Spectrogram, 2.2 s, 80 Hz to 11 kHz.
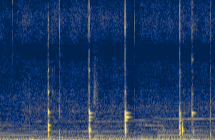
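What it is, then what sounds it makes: Dense hard firewood. Pieces of cheap, very hard and dense camping firewood, heavy like Korean zelkova and slightly under-dried, are knocked together. Several sharp, clear knocks ring out with a bright tone near 1.9 kHz. Each knock dies away almost at once.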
